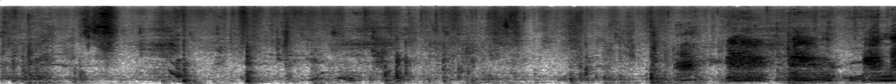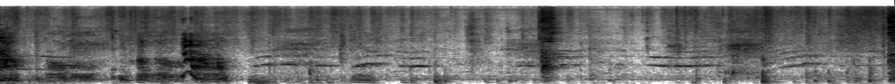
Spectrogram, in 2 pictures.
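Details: Weimaraner puppies from a litter out of Indigo and Magnum, scuffling with rough growly noises in the first half, then thin high whines rising and falling in short bursts; a person talks softly in the background.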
